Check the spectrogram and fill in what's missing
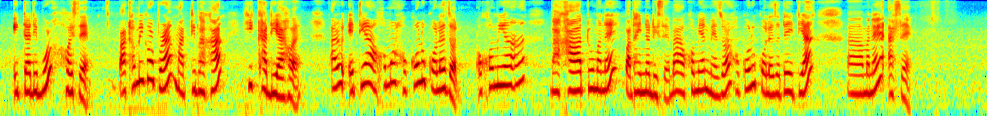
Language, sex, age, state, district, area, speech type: Assamese, female, 18-30, Assam, Lakhimpur, urban, spontaneous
